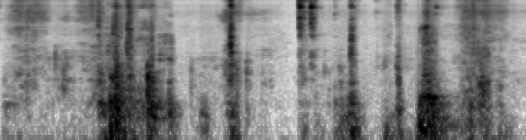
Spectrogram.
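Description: Irregular knocks, clatter and rustling from tent poles and tent fabric being handled during a truck-tent setup.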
